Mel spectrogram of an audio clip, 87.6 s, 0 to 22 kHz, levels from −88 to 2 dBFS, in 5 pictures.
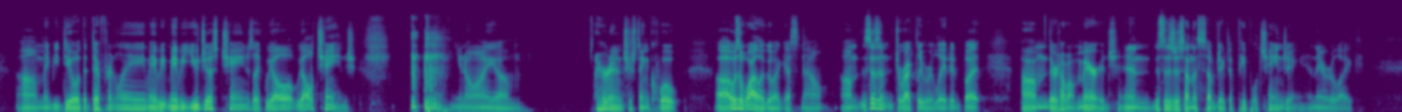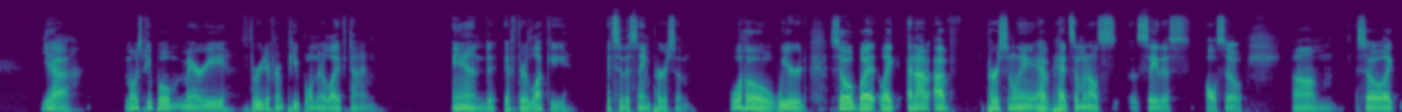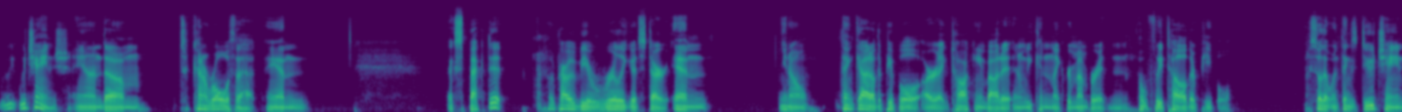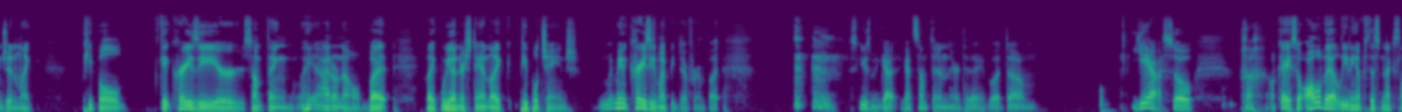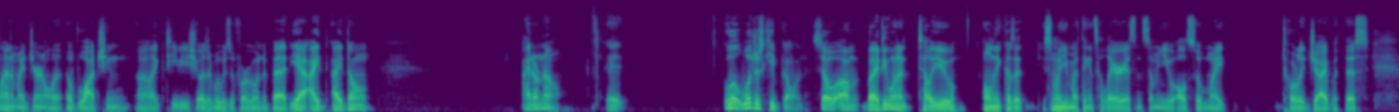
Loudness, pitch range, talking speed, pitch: -27 LUFS, 90-120 Hz, 170 wpm, 105 Hz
